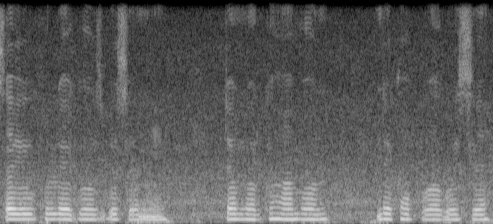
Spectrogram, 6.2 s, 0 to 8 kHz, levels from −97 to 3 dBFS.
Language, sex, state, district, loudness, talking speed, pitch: Assamese, female, Assam, Sonitpur, -18 LUFS, 70 wpm, 180 Hz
